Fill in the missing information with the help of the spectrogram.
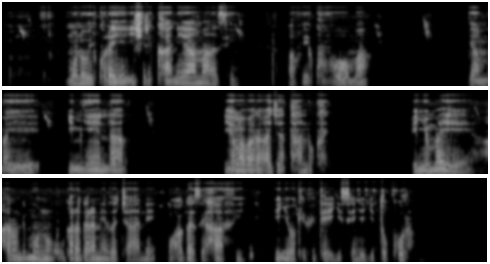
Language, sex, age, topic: Kinyarwanda, male, 18-24, health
